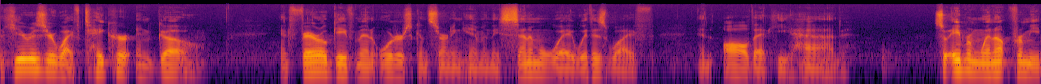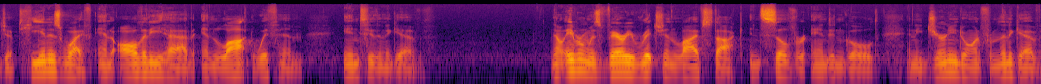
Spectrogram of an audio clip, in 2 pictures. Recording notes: this sermon during our March 19, 2023, Sunday worship service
